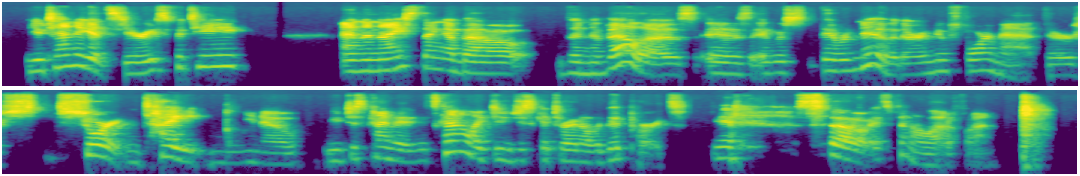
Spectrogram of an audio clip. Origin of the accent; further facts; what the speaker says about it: Connecticut, United States; moved away as an adult; now in Phoenix, United States; I've been in Phoenix um, for almost 30 years, but I grew up in Connecticut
